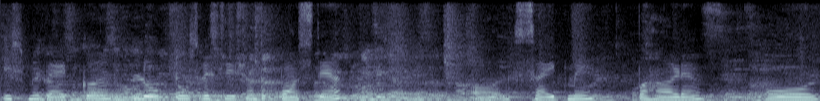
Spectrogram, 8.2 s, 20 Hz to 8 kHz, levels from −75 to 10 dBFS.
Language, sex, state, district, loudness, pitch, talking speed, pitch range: Hindi, female, Himachal Pradesh, Shimla, -15 LUFS, 205 Hz, 110 wpm, 190-215 Hz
